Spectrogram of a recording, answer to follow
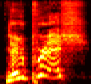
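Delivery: high, loud mocking "no presh"; mocked slang. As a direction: parrot the slang in exaggerated disbelief. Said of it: "They don't say".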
